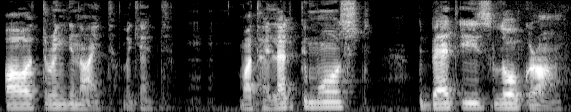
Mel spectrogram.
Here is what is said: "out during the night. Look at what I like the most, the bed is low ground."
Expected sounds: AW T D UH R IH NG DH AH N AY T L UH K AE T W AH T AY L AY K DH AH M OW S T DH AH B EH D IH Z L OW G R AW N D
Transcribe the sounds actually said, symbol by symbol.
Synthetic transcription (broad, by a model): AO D R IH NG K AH N AY T L UH K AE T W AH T AY L AY K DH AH M OW S T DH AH B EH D IH Z L OW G R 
